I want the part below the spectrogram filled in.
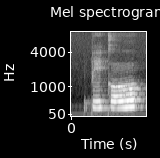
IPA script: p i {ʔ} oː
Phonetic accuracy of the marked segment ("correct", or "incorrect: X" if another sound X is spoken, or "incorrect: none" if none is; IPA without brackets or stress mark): incorrect: k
